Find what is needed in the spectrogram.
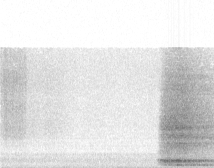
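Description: A man's short, sharp breath, a gasp, near the end, over a faint low room hum.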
